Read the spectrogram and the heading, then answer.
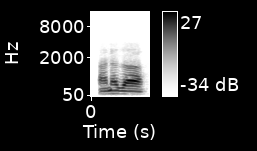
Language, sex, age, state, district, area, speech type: Kashmiri, male, 30-45, Jammu and Kashmir, Anantnag, rural, conversation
